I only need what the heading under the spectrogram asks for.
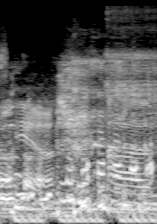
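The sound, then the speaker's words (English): A voice growls a loud, raspy roar in imitation of heavy metal music, sustained and gritty for about a second and a half. “Yeah, there's some heavy metal, you know, it's like the roar, whatever kind of playing.”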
